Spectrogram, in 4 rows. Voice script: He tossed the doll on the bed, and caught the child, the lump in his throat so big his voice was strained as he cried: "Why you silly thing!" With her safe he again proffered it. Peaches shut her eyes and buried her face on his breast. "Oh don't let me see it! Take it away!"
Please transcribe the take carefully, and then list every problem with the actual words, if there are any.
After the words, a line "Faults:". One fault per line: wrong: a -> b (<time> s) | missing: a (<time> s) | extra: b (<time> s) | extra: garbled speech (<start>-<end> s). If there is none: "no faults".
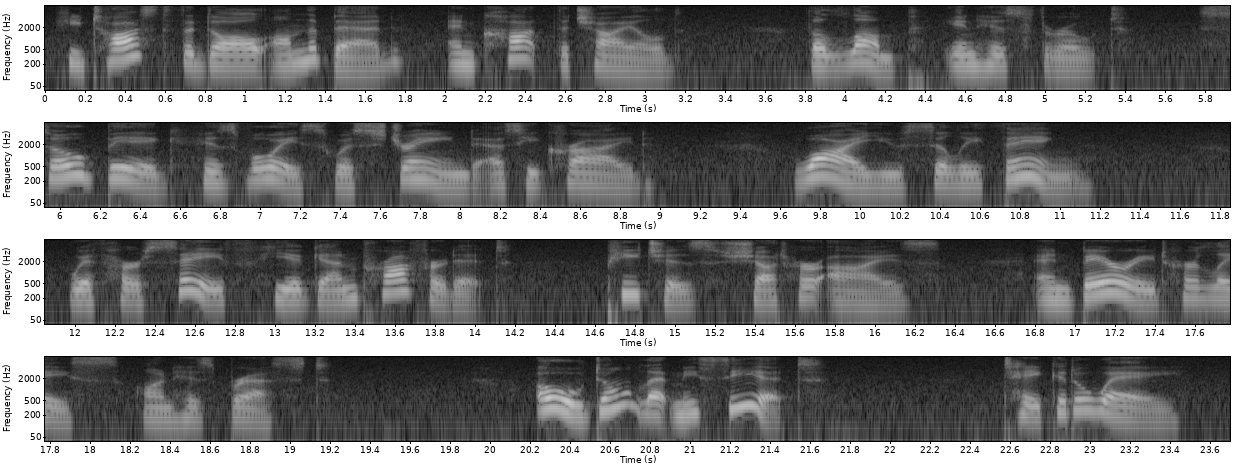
He tossed the doll on the bed, and caught the child, the lump in his throat so big his voice was strained as he cried: "Why you silly thing!" With her safe he again proffered it. Peaches shut her eyes and buried her lace on his breast. "Oh don't let me see it! Take it away!"
Faults:
wrong: face -> lace (17.6 s)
